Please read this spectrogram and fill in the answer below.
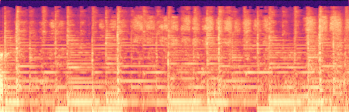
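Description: A cloth rag rubbing over a painted wooden desk panel, wiping off chalk paint that is still wet.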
